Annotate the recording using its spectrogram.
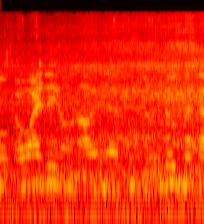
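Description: Indistinct voices talking at a lower level than the close speech around them, over a steady low rumble.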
